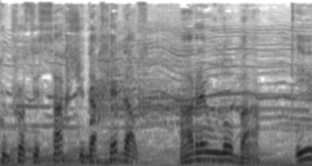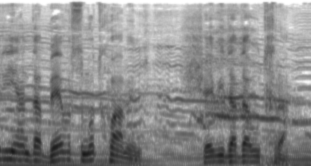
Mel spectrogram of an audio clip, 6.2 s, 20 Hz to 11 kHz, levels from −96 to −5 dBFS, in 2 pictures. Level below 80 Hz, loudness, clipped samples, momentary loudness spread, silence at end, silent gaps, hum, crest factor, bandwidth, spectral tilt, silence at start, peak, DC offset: -36 dBFS; -21 LUFS; under 0.1%; 9 LU; 0 s; none; none; 18 dB; 11 kHz; -6 dB/octave; 0 s; -4 dBFS; under 0.1%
